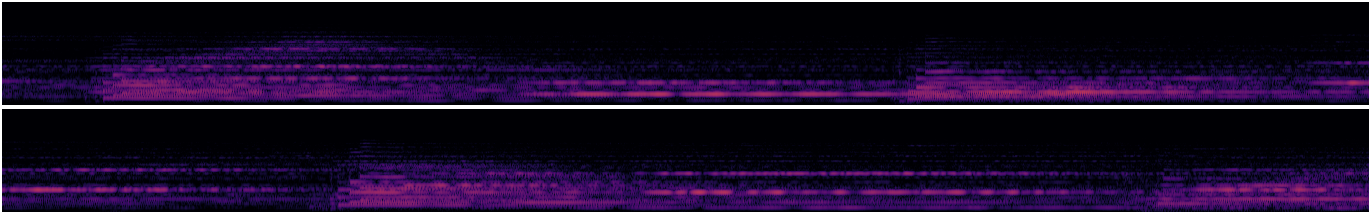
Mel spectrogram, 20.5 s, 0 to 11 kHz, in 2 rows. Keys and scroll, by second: 0.1 ctrl+c, 3.3 ctrl+v, 3.6-4.3 typing, 6.1-7.4 typing, 19.3 z.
